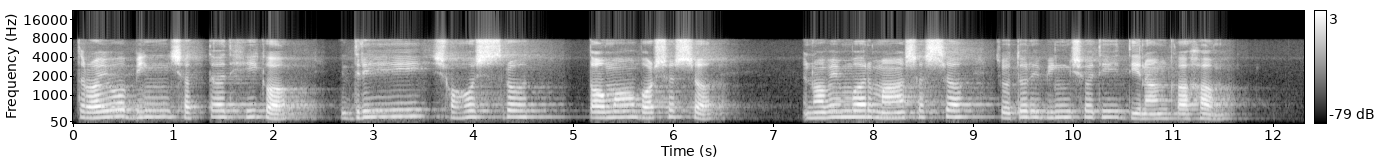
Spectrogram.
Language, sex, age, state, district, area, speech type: Sanskrit, female, 18-30, West Bengal, South 24 Parganas, rural, spontaneous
